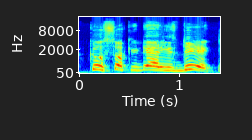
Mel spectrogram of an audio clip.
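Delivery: put-on high, slow jeering kid voice; mocking Richie taunt. Richie mouthing off at Henry, high mocking taunt. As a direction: sneer it up high and drawn out like a bratty kid. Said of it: "and then Richie says".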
